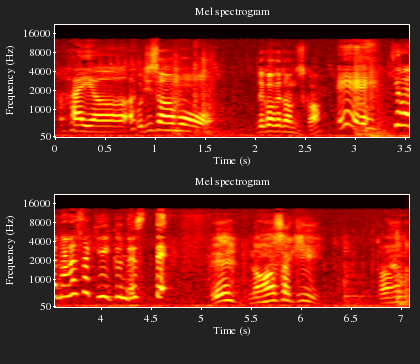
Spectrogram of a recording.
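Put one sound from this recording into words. A boy talks cheerfully nearby.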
